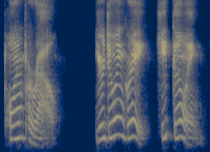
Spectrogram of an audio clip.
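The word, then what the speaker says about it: Pormpuraaw: don't know it's a place the word is pronounced porn paral you're doing great keep going pn paral a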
